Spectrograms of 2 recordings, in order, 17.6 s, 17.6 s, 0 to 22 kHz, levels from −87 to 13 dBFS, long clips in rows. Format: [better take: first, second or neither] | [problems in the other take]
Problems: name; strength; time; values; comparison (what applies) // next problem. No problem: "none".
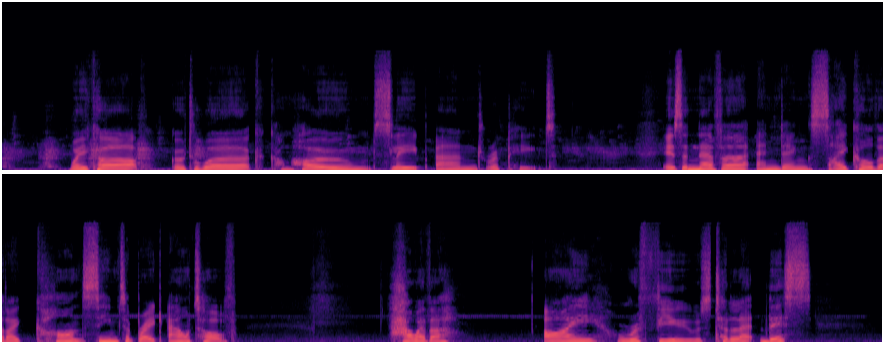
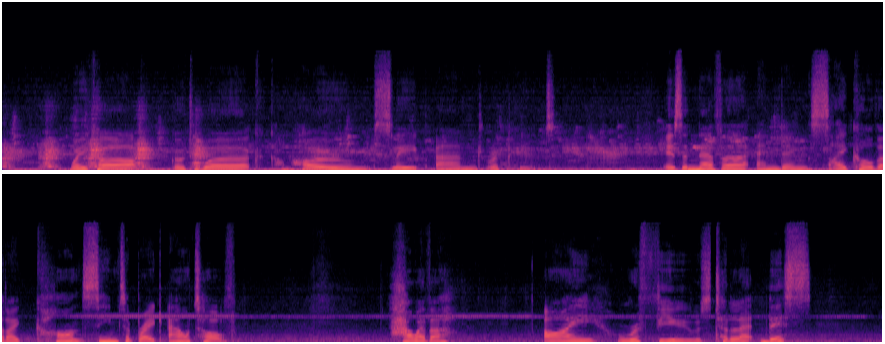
first | animal sounds; loud; throughout; 10 dB below the speech; faint in the first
